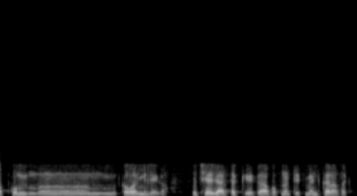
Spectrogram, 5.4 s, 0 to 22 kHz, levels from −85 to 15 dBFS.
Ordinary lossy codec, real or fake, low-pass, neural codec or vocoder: none; fake; 3.6 kHz; codec, 24 kHz, 6 kbps, HILCodec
